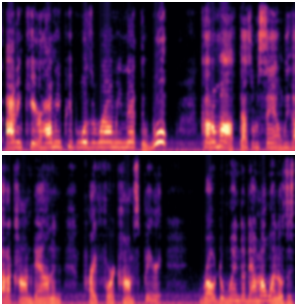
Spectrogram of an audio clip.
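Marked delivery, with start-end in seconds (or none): 2.2-3.5 loud, high whoop and punchline; imitated swerve. Driver re-enacting cutting off the other car, loud swooping imitation. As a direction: act out the sudden swerve, loudly. Acts out swerve a second time.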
